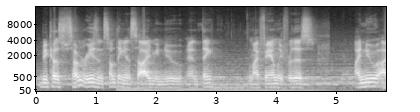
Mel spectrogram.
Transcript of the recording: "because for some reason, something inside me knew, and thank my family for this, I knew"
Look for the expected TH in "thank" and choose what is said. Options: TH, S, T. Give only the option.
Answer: TH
